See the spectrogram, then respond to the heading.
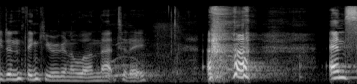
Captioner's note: laughs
